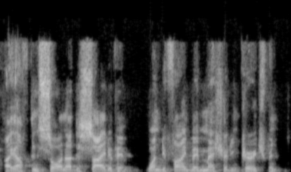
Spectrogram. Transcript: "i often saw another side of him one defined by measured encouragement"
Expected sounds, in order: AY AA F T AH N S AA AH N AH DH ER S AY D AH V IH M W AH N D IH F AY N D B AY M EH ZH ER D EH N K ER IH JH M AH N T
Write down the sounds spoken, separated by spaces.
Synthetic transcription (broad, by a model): AY AA F T AH N S AA AH N AH DH ER S AY D AH V IH M W AH N D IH F AY N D B AY M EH SH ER D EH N K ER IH JH M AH N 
